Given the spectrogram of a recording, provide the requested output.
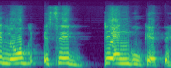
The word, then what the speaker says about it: dengue: अगर कोई इस बीमारी से पीड़ित है तो आप कहेंगे ही is suffering from dinghy, तो डेंगू नहीं, डेंगी।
